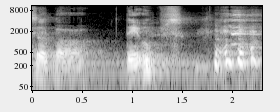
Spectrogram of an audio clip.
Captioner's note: laughs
